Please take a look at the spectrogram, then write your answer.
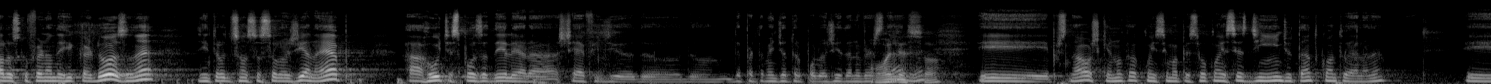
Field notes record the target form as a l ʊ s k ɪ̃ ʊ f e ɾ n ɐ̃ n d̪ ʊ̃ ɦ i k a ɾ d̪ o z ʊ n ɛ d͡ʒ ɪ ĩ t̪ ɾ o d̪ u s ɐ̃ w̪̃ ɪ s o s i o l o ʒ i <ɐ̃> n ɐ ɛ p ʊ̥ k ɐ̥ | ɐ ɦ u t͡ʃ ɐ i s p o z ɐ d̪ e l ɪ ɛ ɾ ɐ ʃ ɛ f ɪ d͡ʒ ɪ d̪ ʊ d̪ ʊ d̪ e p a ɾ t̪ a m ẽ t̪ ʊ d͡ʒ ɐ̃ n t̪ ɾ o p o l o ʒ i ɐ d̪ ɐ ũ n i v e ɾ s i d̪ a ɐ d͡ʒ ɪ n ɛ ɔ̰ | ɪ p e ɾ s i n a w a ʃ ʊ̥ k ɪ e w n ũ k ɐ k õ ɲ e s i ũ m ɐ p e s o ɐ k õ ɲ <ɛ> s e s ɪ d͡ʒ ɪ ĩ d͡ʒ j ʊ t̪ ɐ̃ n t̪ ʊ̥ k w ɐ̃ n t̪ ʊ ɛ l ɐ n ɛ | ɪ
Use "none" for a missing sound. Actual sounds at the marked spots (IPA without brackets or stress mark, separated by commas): ɐ, e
